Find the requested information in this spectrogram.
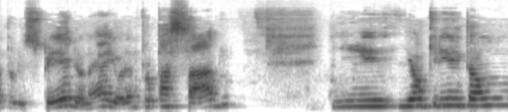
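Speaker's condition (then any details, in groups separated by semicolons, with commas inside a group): No condition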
